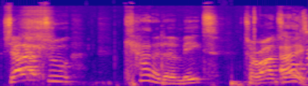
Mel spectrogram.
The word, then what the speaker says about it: Toronto: Toronto. – Don't pronounce that last T. – Don't pronounce that T, dog.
